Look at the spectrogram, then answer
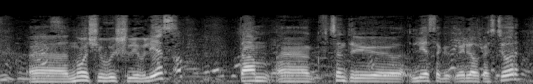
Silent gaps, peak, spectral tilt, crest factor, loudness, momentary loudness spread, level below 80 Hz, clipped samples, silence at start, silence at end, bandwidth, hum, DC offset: none; -4 dBFS; -4.5 dB/octave; 12 dB; -16 LUFS; 6 LU; -50 dBFS; under 0.1%; 0 s; 0 s; 11 kHz; none; under 0.1%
